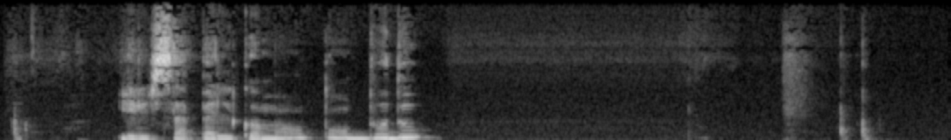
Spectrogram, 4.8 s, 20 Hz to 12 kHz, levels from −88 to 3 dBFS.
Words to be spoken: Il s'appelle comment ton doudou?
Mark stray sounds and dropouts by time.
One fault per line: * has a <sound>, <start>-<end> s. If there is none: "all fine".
all fine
